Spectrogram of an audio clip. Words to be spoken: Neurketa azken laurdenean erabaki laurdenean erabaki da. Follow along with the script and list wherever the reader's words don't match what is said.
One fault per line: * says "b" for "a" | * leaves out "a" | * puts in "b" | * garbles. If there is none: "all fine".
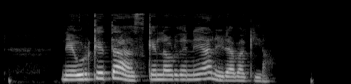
* leaves out "laurdenean erabaki"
